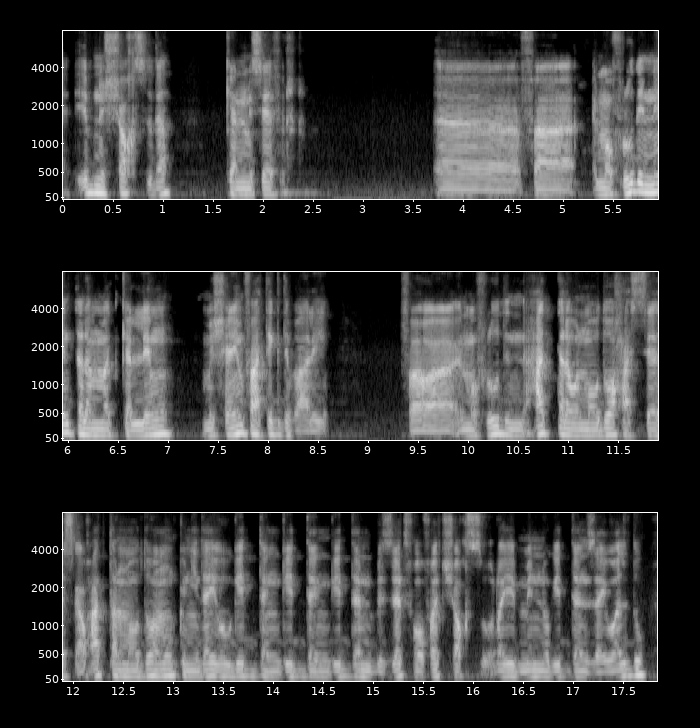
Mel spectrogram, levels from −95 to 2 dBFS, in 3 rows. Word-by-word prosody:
ابن 130 +1 +4
الشخص 115 -3 +1
ده 110 +5 -2 0.5
كان 105 -1 0
مسافر 110 +4 -1 1.3
آآ 95 -3 -2
فالمفروض 105 - +1
إن 135 -3 +7
أنت 145 -3 +2
لمّا 110 -3 +3
تكلّمه 110 +4 +3 0.3
مش 105 +2 -1
هينفع 130 +2 +6
تكدب 115 -5 -3
عليه، 90 0 -3 0.7
فالمفروض 115 +6 +2
إن 105 -2 -3
حتّى 125 -2 +4
لو 110 -2 +4
الموضوع 105 +2 +1
حساس 100 -1 -1
أو - - -1
حتّى 115 0 0
الموضوع 105 +1 -2
ممكن 110 -2 -3
يضايقه 105 +1 -1
جدًا، 110 0 -4
جدًا، 100 +2 -5
جدًا، 105 +1 -5
بالذات 100 +4 -3
في - - -4
وفاة 95 - -2
شخص - - -2
قريِّب 105 -1 -3
منه 100 0 -4
جدًا 100 0 -5
زي 90 0 -3
والده، 110 +6 -1
105 Hz, 130 wpm, -22 LUFS, 100-115 Hz, 1.3 s, إن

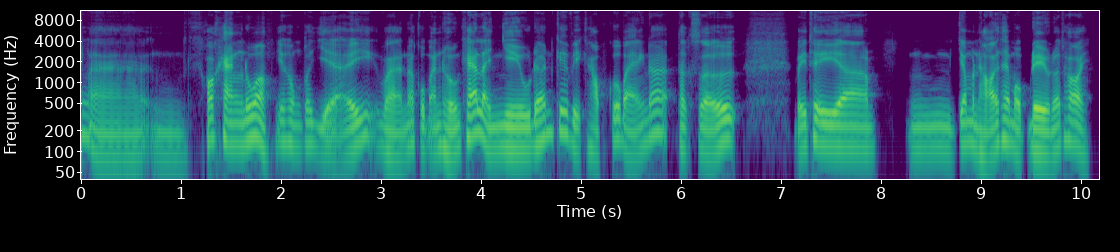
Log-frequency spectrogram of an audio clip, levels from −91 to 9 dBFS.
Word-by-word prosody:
là, 90 - -5 0.2
ừm, 90 -1 -12 0.2
khó 150 - +4
khăn, 130 -4 +1
đúng 150 +4 +3
hông? 155 - +3
Chứ 140 - -5
hông 130 -3 -5
có 135 - -5
dễ 120 - -1
và 100 -5 -1
nó - - -4
cũng - - -5
ảnh 110 +3 -3
hưởng 105 0 0
khá 165 +7 +6
là 185 - +3
nhiều 110 0 +1
đến 145 +9 +1
cái 190 0 0
việc 115 - -4
học - - -4
của - - -1
bạn 110 +8 -2
đó, 190 +3 -1
thật 115 -4 -5
sự. 115 +7 +2 0.5
Vậy 115 +2 -1
thì, 125 0 +3
à, 115 -1 +3 0.5
ừm, 115 0 -7
cho 130 - 0
mình 125 -5 -3
hỏi 95 - +2
thêm 145 -3 0
một - - 0
điều 105 -2 +7
nữa 110 +3 -1
thôi, 130 -7 +1
115 Hz, 230 wpm, -20 LUFS, 105-135 Hz, 0.5 s, điều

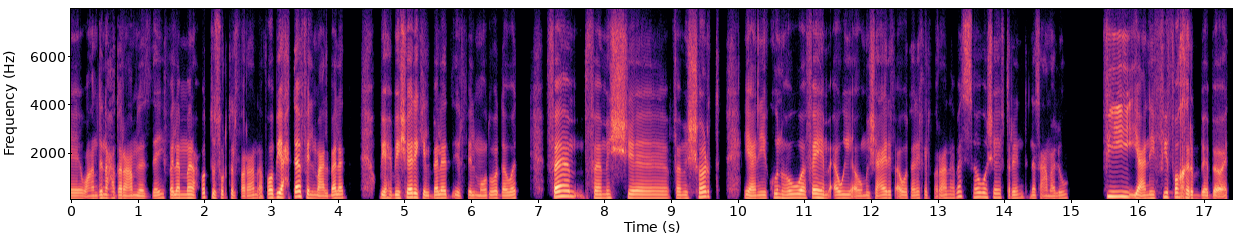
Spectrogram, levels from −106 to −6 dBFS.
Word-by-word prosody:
وعندنا 120 +6 -2
حضارة 130 -2 -1
عاملة 120 0 0
إزاي. 125 +6 -4
فلمّا 145 -1 0
يحُط 170 +5 -3
صورة 140 +1 -6
الفراعنة 120 +1 -3
فهو 160 +1 +3
بيحتفل 175 -2 +4
مع 115 -3 +1
البلد، 135 +6 +1 0.5
بي 135 0 +1
بيشارِك 160 +4 +4
البلد 135 +2 0
في 135 +2 -6
الموضوع 130 +2 -2
دوّة. 130 +2 -1 0.4
ف 185 - +5 0.4
فمش 150 +1 -1 0.6
فمش 135 -1 -3
شرط 200 +3 +1 0.4
يعني 130 -1 +1
يكون 150 +4 -4
هو 150 +2 +2
فاهِم 150 -1 +3
أوي 140 +1 -1
أو 115 - -2
مش 125 +1 -7
عارِف 135 +3 -1
أوي 130 -1 -2
تاريخ 130 +2 -5
الفراعنة، 140 +2 -7
بس 200 0 -6
هو 180 0 0
شايِف 165 -1 -4
trend 135 - -2 0.2
ناس 130 -1 -7
عملوه، 115 +5 -6 0.5
فيه 205 -1 +3
يعني، 130 +3 +2
فيه 185 - -3
فخر 180 -5 +2
ب 130 -2 -10
ب 130 -2 0
140 Hz, 155 wpm, -24 LUFS, 130-155 Hz, 0.6 s, ف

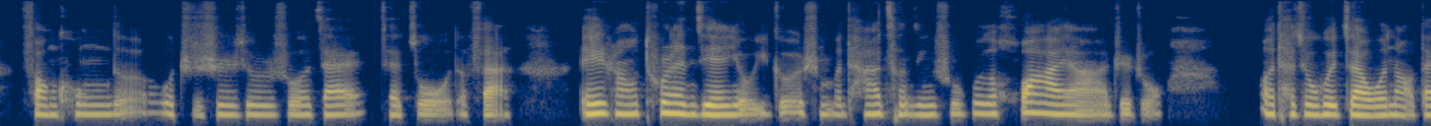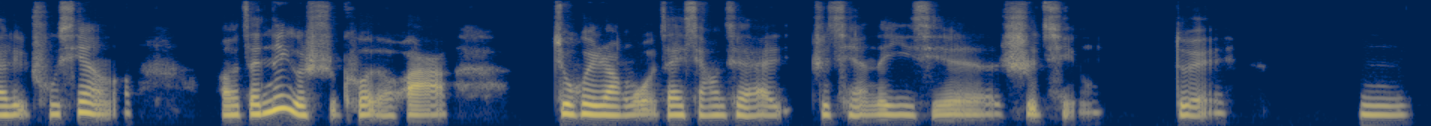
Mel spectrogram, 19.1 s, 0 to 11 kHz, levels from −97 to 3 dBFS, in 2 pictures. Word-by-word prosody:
放 205 -1 0
空 210 +1 -3
的， 250 +3 -6
我 230 -2 -3
只 - - -12
是 205 -1 -3
就 210 +1 -2
是 205 - -3
说 205 0 -3
在 210 +3 -1
在 205 -1 -3
做 110 - -3
我 100 - -6
的 110 - -10
饭， 105 - -2 0.4
哎， 230 +1 +7
然 225 - +2
后 220 - +3
突 245 +2 +2
然 230 -3 +5
间 210 -1 +6
有 210 - +1
一 - - -5
个 220 - -4
什 215 -2 -7
么 215 -1 -6
他 220 +2 -1
曾 215 -1 -3
经 205 0 0
说 225 +2 -5
过 230 +1 -2
的 225 - +2
话 230 -1 +4
呀， 215 - 0
这 - - -3
种， - - -10 0.6
啊， 225 - +3
他 215 - -1
就 210 -1 +2
会 210 0 +5
在 200 0 +6
我 195 +1 +4
脑 200 -1 -1
袋 200 0 +1
里 205 - -2
出 215 - -7
现 240 +4 +2
了， - - -10 0.7
呃， 205 - +1
在 215 +2 +3
那 305 +8 +7
个 215 -5 +6
时 - - -7
刻 105 - -2
的 95 -1 -5
话 105 0 0 0.7
就 225 - +4
会 220 0 +5
让 200 -1 +3
我 195 - -3
再 205 0 0
想 195 0 -4
起 200 - -6
来 190 +1 -3 0.2
之 210 - -4
前 195 0 -6
的 - - -2
一 205 0 -3
些 105 - -6
事 - - -4
情， 245 +4 -12 0.5
对， 230 +4 -5 0.9
嗯。 200 -1 -5
205 Hz, 230 characters per minute, -24 LUFS, 200-220 Hz, 0.9 s, 哎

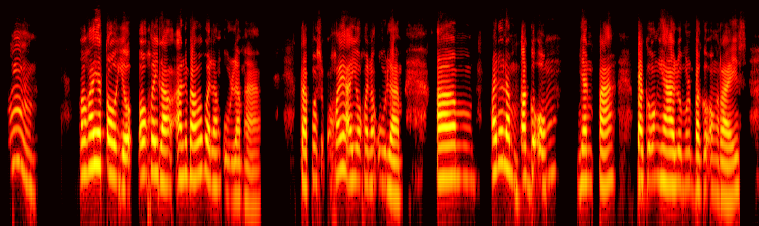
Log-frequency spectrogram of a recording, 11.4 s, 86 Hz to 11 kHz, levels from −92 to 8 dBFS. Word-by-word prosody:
Hmm, 315 - -8 0.7
o 260 - +2
kaya 320 +1 +7
toyo 245 -10 +2 0.2
okey 265 0 +1
lang, 220 -2 +5
halimbawa 250 +1 +1
walang 220 -6 -1
ulam 170 -1 -7
ha. 140 -1 -8 0.6
Tapos, 220 +2 -2
o 205 - -14
kaya 275 +5 0
ayoko 225 -1 -3
ng 220 0 -6
ulam, 185 -6 -1 0.5
um, 240 +1 +6 0.5
ano 285 - +2
lang 285 -5 +3
bagoong, 240 -2 +1 0.4
'yan 225 0 -1
pa. 220 +2 0 0.3
Bagoong 230 +1 +1
ihalo 215 -2 +2
mo 210 +1 -11
na - - -25
bagoong 195 -2 -4
rice 170 - -3
225 Hz, 145 wpm, -22 LUFS, 205-245 Hz, 0.7 s, kaya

